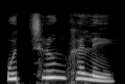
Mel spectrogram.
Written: ಉಚ್ಛೃಂಖಲ

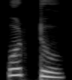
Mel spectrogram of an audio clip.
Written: ಓಡ

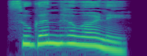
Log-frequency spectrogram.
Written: ಸುಗಂಧವಾಳೆ

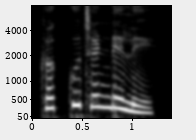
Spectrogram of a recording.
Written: ಕಕ್ಕುಚಂಡೆಲೆ

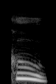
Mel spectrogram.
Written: ಘೇ

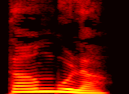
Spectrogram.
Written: ತಂಬಳಿ

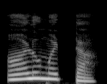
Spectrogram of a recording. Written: ಅಲೆಮಾಡು

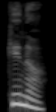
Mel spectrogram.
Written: ಕೀನ

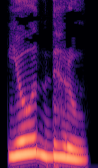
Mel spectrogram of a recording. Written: ಯುದ್ಧ

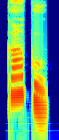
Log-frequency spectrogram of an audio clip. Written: ಕಾಪು

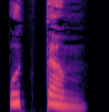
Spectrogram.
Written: ಉತ್ತಂ

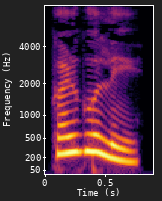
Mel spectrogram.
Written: ಕೌಳುಗೋಲ್

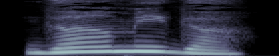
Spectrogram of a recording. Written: ಗಾಮಿಗ

